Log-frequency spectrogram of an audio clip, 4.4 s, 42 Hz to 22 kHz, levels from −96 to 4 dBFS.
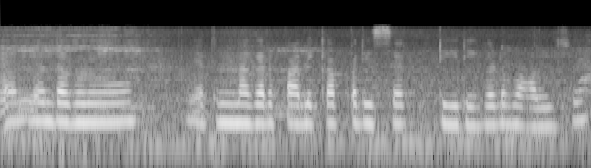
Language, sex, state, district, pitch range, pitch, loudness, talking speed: Garhwali, female, Uttarakhand, Tehri Garhwal, 220-235 Hz, 230 Hz, -16 LUFS, 110 wpm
